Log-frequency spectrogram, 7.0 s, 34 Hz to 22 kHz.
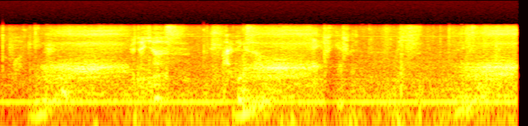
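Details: A sleeping adult man snoring loudly at about 5:20 a.m.: rough, rattling breaths repeating every couple of seconds over a steady low room hum.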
